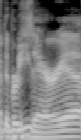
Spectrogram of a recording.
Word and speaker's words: Berseria: I still think Vesperia, not Vesperia, Bizarria. How do you even pronounce that one? Yeah, Berseria.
